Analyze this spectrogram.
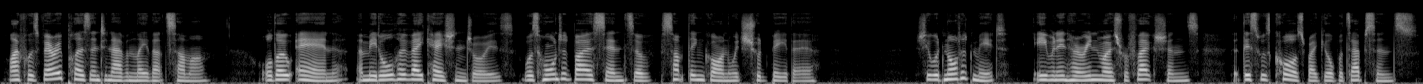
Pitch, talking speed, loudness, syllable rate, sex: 195 Hz, 180 wpm, -19 LUFS, 5.6 syllables/s, female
